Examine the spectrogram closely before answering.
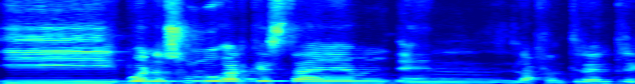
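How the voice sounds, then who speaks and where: A woman's fairly high voice has a dark, mellow tone and ordinary pitch variation. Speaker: photographer. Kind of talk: presentation of own work at a public talk. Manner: fast; hesitant, many repetitions and fillers.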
